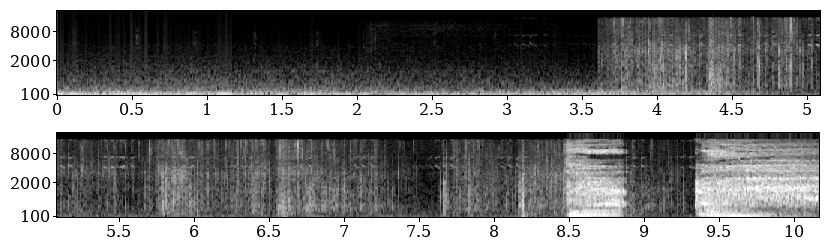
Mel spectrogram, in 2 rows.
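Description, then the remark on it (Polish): Steady low engine and road rumble from inside a black Ford Transit van moving at a constant 90 km/h, loaded with furniture and artworks, then loud rushing wind noise through an open window with scattered knocks and rattles, swelling into harsh blasts near the end. “W takich to właśnie okolicznościach, ze stałą prędkością 90 km na godzinę.”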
